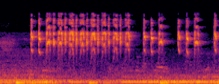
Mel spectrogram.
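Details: Singing long-tailed shrike, 'gacor full isian' style with filled-in phrases: a long run of rapid high chattering, then a string of sharp, separated clipped notes in small clusters; faint low background hum.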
